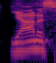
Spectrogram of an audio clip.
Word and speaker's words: Giannis: actually I'm GNA go Giannis Giannis is correct the alphabet is Giannis on tento I've never heard him called that before I just recently learned how to say his name properly um and that's why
